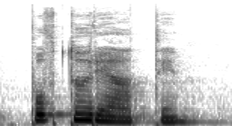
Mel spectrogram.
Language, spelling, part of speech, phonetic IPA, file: Ukrainian, повторяти, verb, [pɔu̯tɔˈrʲate], Uk-повторяти.ogg
- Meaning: 1. to repeat (do again) 2. to repeat, to reiterate (say again)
